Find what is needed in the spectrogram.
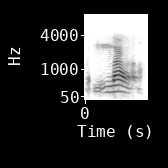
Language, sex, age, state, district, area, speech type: Kannada, male, 30-45, Karnataka, Davanagere, rural, conversation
